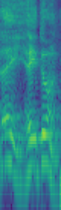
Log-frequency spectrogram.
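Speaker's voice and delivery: smooth, cool, easy-going voice. Retelling greeting a girl, painting himself in a better light: Joey style greeting. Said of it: "Joey style".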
